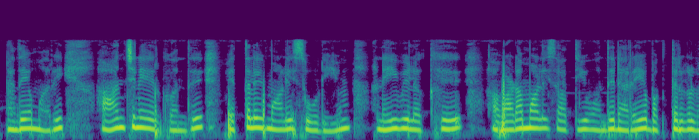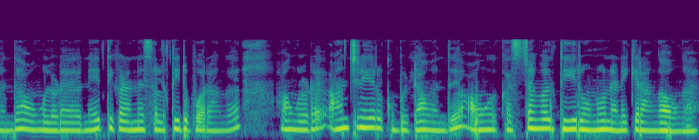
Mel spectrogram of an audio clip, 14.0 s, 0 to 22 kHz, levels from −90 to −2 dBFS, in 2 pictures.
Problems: constant background noise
